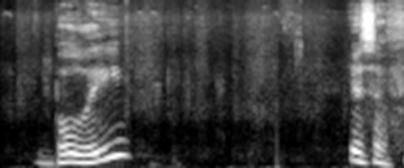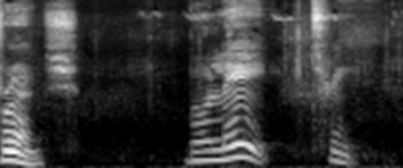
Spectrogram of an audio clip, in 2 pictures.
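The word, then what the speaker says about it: Boole: this is the Bothell well it's spelled b-o-o-l-e -o-o-l-e bully is a French bullet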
